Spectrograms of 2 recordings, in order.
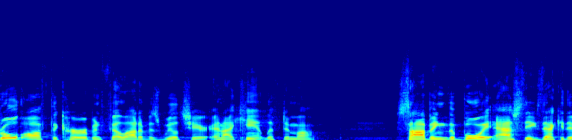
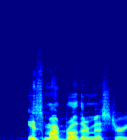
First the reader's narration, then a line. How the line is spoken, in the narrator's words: he said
